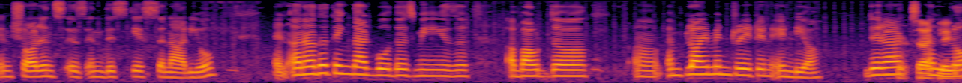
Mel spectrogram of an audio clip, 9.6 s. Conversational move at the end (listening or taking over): listening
